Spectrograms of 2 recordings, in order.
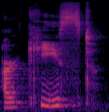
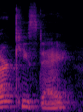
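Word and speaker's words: Arquiste: the correct pronunciation is so we have our keist not our quiste our keist anima dulces and this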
